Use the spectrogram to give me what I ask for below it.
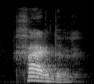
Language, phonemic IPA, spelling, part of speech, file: Dutch, /ˈɣardər/, gaarder, adjective / noun, Nl-gaarder.ogg
- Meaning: comparative degree of gaar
